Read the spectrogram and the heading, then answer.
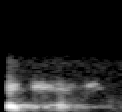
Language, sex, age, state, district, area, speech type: Hindi, male, 30-45, Bihar, Samastipur, rural, conversation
